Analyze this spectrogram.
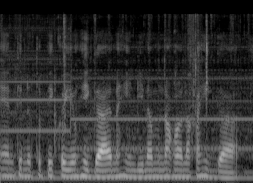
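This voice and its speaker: Someone talks at a very fast pace over music in the background. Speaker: vlogger. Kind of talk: vlog voice-over narration. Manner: casual, joking.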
